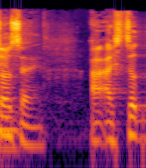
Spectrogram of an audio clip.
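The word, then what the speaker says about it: Keyser Söze: Kaiser Soze.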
